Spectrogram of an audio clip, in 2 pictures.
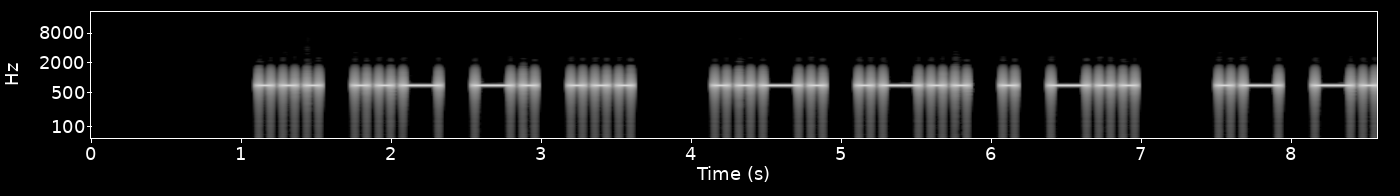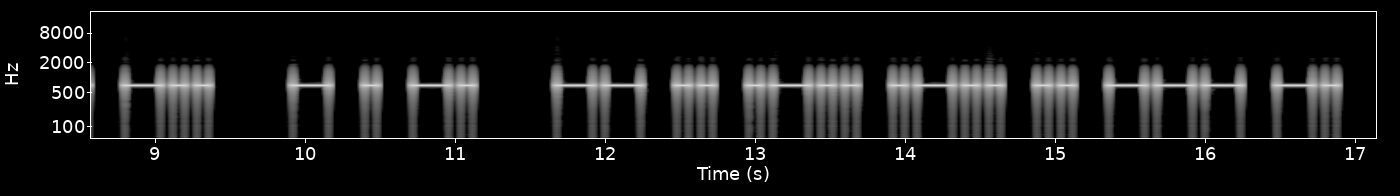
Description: Morse code, heard as a keyed tone, about 15 wpm, 700 Hz. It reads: SUNS FLED AND TEN MILLION
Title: A Sound Of Thunder 15wpm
